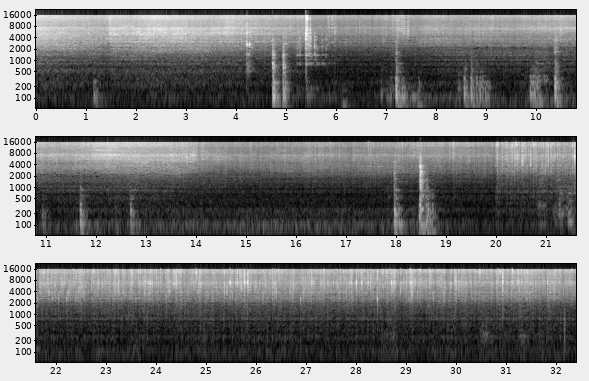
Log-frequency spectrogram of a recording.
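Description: Bánh xèo batter sizzling in a hot frying pan on a gas burner, loudest at first, dying down in the middle and picking up again later. Several sharp knocks and clinks against the pan come in the first half and a loud pair near the middle.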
